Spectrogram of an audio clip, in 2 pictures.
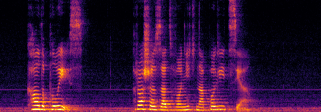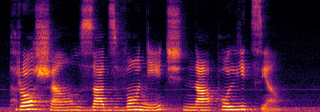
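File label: Call the police, Polish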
